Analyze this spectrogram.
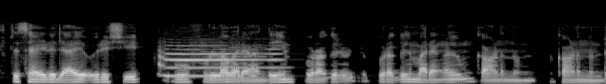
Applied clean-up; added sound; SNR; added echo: classical method spectral subtraction.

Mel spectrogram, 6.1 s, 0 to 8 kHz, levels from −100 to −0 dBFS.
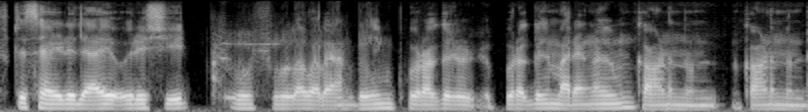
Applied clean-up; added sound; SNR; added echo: neural diffusion model UNIVERSE++.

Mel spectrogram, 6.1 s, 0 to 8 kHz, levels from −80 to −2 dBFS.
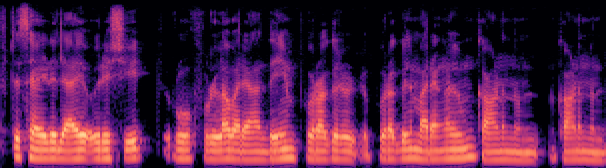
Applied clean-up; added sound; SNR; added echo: none; none; none; none.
